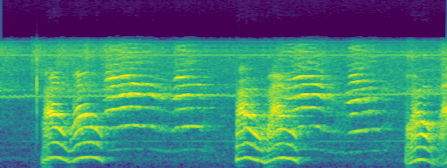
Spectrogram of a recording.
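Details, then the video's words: British Shorthair cat talking with people: three long, drawn-out meows, each with a rising-then-falling wavering tone, spaced about two and a half seconds apart with quiet pauses between. "Cat Talking With People"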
